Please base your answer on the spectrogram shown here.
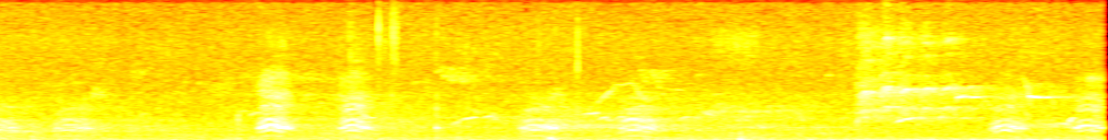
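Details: In summer in lush forest at Alert Bay Ecological Reserve, crows give scattered harsh, hoarse caws, singly and in pairs, over steady hiss, with a few thin high notes from small birds.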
